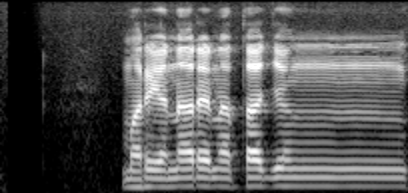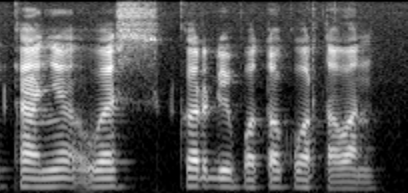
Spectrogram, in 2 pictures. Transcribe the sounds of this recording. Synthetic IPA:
maɾianaɾɛnat̪ad͡ʒɨŋkaɲə̰wɛskərdipɔt̪ɔkəwart̪awan

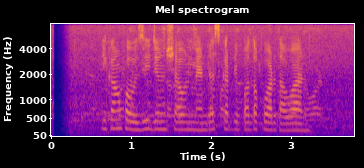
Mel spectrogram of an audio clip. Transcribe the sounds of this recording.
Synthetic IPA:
ʔikaŋfauzid͡ʒɨŋʃaunmɛndəskərdipɔt̪ɔkwart̪awan

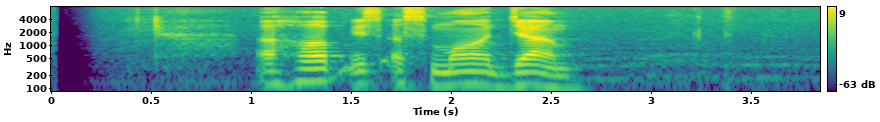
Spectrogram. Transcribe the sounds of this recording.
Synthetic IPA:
ɐ̰ɦoːpisɐsmoːd͡ʑaːm

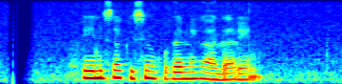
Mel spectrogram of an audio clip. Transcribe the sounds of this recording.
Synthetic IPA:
eːnisaːkisiməkoʈanːeɡəaːd̪aːɾeenː

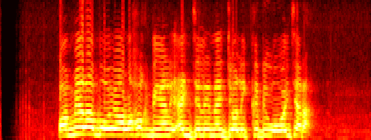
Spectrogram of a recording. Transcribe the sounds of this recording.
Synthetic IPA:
pamɛlabɔjɔlɔɦɔk̚diŋaliaɲd͡ʒɛlinad͡ʒɔlikɨrdiwawaɲt͡ʃaɾa

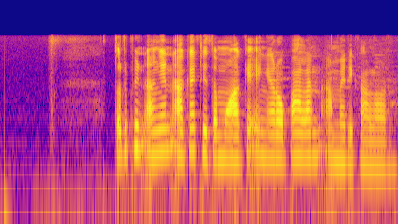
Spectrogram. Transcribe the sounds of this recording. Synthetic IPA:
t̪ʊrb̥i̤na̰ŋɪnʔa̰kɛhd̪̥i̤t̪əmuakeʔɪŋeɾopalana̰meɾikalɔr

